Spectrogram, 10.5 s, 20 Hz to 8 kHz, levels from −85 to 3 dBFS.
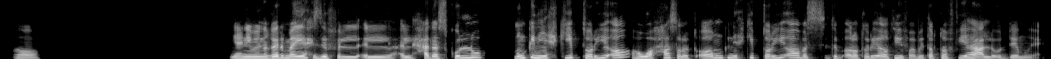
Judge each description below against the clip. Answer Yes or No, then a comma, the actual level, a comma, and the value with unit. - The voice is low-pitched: No, high, 220 Hz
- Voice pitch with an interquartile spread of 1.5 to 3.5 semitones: No, average, 4.6 semitones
